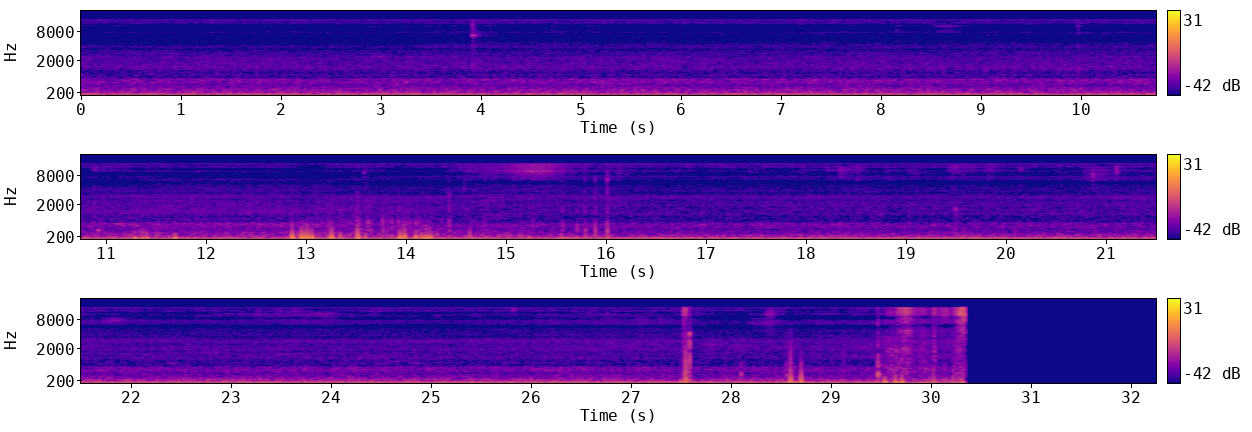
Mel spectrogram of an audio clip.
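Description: Steady low hum of background room noise, with a few soft thumps or knocks about eleven to fourteen seconds in and again near the end.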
